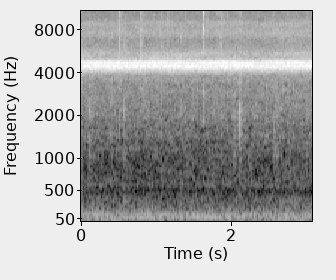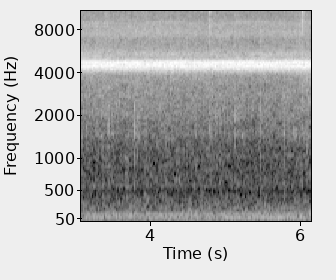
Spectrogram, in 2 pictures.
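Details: Autumn night insects give a constant shrill, high-pitched ringing that never pauses, accompanied by scattered sharp snaps from a campfire during the camping season and a soft low rumble.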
